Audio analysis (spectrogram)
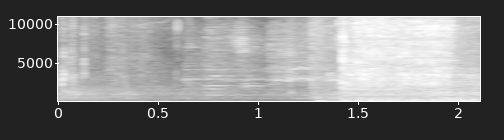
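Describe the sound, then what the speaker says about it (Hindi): A Honda CG 125 motorcycle engine in a workshop starts up after quiet, broadband noise, then settles into a loud, steady close-up running rumble. "तो अभी हम मोटरसाइकिल को स्टार्ट करते हैं और देखते हैं कि इसकी क्या कंडीशन बनी है"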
